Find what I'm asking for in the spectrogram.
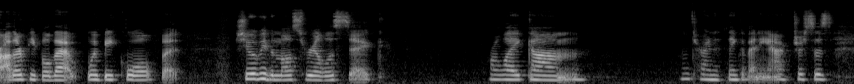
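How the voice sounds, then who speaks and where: Loud and at a moderate pace, a woman speaks with monotone, flat intonation and long, frequent pauses. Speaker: podcast co-host. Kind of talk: casual chat.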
